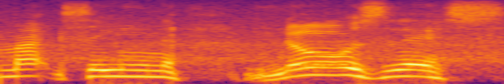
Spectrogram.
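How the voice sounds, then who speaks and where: Noticeable noise runs in the background. Over it, a man talks at a high pitch. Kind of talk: live wrestling show commentary. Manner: energetic, theatrical show-host delivery.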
